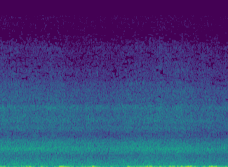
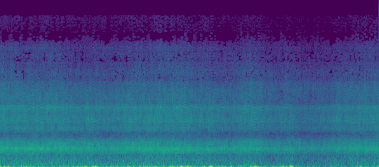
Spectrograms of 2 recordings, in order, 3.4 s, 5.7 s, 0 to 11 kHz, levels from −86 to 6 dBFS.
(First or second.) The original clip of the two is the first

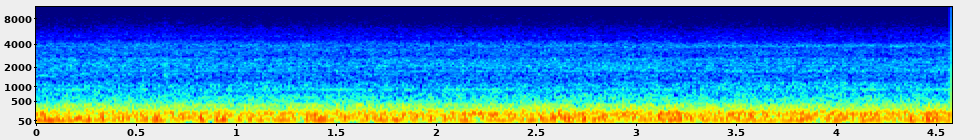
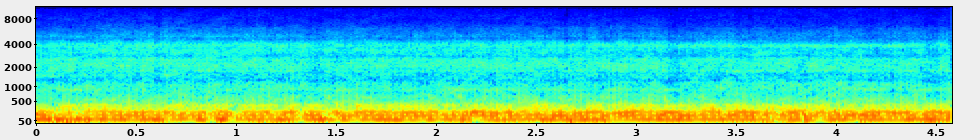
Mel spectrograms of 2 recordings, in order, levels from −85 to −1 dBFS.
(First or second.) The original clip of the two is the first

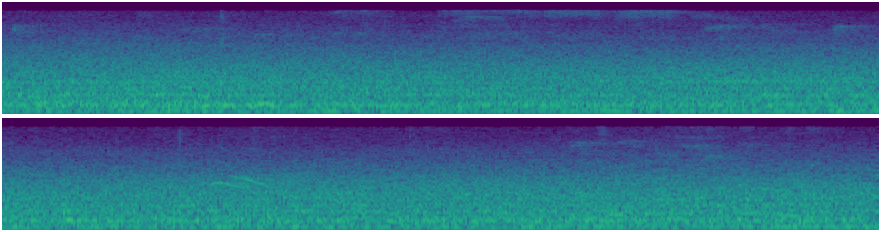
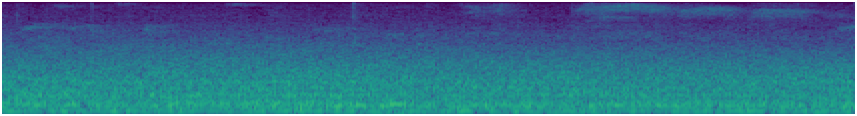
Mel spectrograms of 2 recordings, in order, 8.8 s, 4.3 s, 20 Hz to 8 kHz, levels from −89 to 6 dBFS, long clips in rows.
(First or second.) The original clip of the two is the first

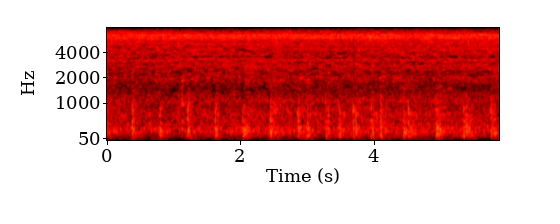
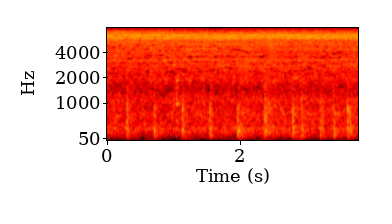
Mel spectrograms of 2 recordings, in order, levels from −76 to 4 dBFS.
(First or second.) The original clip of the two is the second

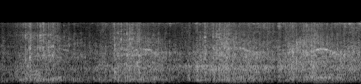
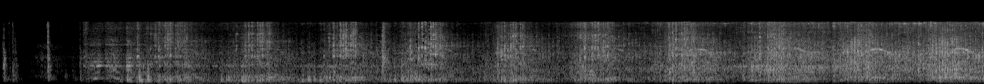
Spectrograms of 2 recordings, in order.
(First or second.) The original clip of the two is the second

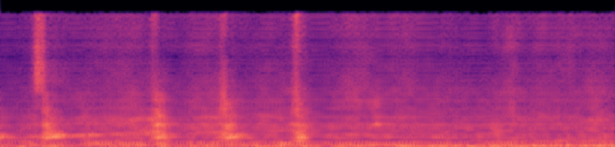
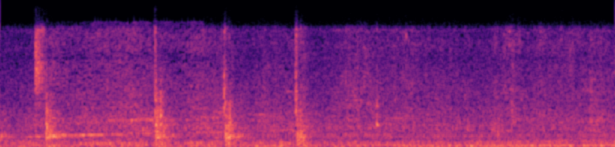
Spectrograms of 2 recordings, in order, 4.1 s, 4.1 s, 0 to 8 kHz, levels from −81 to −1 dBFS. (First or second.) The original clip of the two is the second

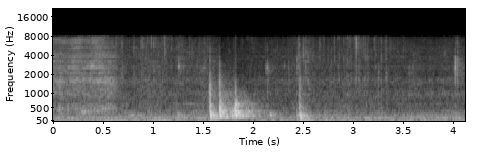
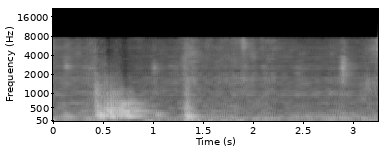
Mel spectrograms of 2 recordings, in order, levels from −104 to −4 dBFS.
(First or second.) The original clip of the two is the first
